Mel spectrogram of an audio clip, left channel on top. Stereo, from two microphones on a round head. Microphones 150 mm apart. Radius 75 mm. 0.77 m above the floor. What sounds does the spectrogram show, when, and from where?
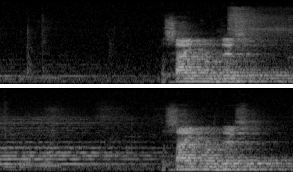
1.6 s a man speaking: 85° left, 4.5 m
